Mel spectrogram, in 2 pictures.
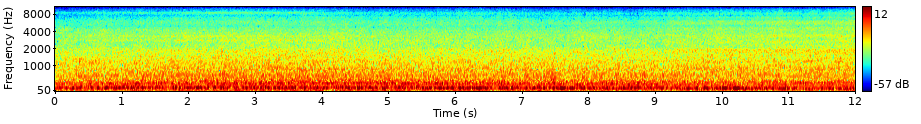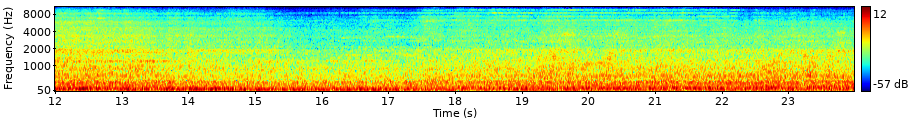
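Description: A JR 651 series electric train pulling slowly out of the station: a steady low hum and rumble from the passing cars and their wheels on the rails, easing somewhat about halfway through.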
